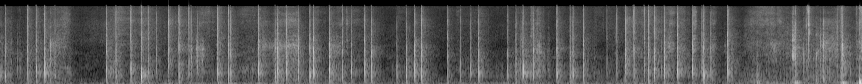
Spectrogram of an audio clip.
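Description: Long painted fingernails tap quickly on an opened, printed cardboard watercolor paint set box with a paint pan palette inside, held in both hands. Dozens of short, dry, clicky taps come in rapid bursts with brief pauses between them. Each tap dies away almost instantly.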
